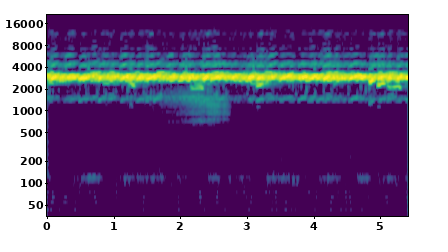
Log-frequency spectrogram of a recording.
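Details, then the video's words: Massed spring peepers at a nighttime frog pond in early spring: a steady high shrill chorus with several individual upslurred peeps standing out, and a short soft hiss in the middle. "Tree Frog Sounds"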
